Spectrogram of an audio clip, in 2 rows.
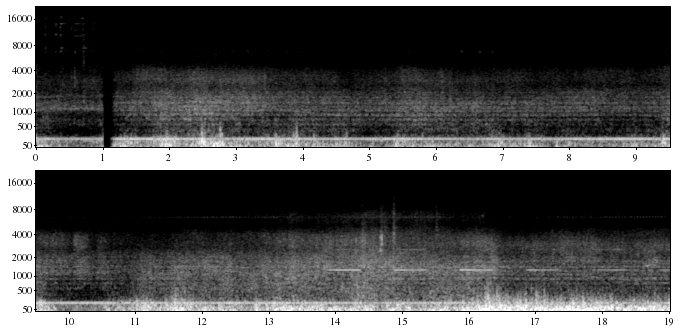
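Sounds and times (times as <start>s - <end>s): vehicle backup alarm beeping: 0.0s - 1.0s, 13.8s - 18.7s
engine rumbling: 0.0s - 19.0s.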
